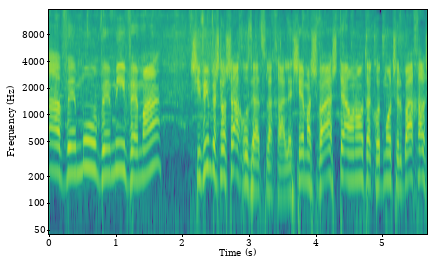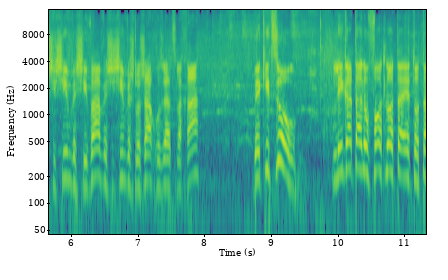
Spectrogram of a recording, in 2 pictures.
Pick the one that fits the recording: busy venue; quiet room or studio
busy venue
